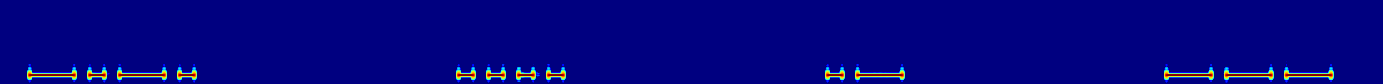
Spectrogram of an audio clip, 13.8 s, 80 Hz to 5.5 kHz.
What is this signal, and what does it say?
Morse code, heard as a keyed tone, about 8 wpm, spaced as for 3 wpm, 680 Hz. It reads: CHAO
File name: arquivos / texto / texto 21 08ppm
